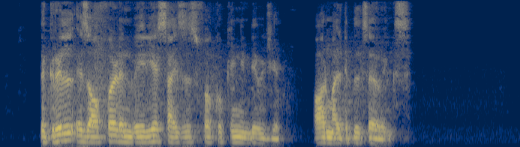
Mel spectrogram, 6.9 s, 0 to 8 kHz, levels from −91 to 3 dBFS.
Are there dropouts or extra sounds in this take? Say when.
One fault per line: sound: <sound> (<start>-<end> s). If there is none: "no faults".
no faults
